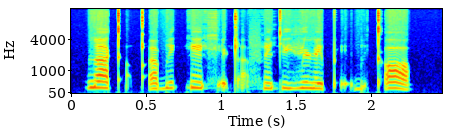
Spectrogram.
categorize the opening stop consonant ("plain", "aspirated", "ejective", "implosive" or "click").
ejective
